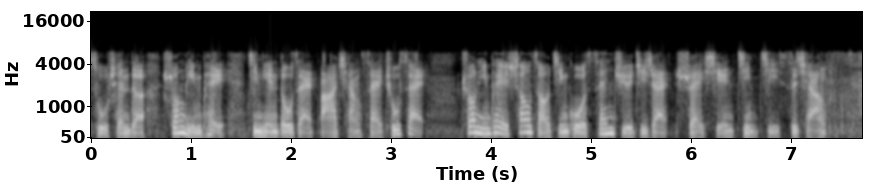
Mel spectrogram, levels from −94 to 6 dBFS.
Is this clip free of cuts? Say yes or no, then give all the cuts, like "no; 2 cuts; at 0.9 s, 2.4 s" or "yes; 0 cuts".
yes; 0 cuts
